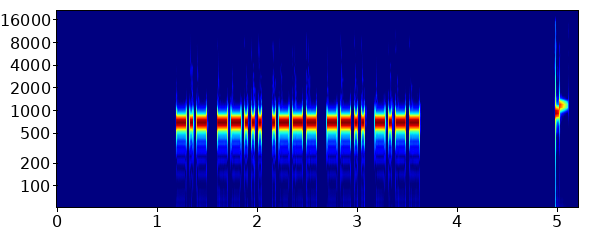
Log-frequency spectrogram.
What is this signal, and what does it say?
Morse code, heard as a keyed tone, about 36 wpm, 700 Hz. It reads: K7JZY
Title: USA Call Signs - 3x Character Spacing - 35wpm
